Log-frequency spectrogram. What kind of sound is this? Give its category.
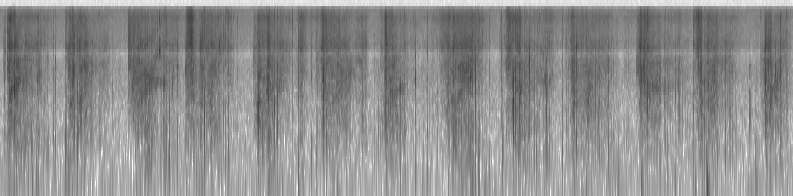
Sound effects > Human sounds and actions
